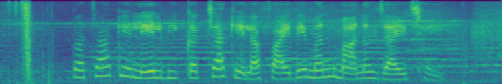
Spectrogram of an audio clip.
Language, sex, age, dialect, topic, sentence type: Magahi, female, 31-35, Western, agriculture, statement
